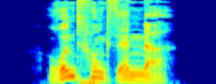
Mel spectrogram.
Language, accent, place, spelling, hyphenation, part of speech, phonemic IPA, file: German, Germany, Berlin, Rundfunksender, Rund‧funk‧sen‧der, noun, /ˈʁʊntfʊŋkˌzɛndɐ/, De-Rundfunksender.ogg
- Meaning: 1. broadcasting station, broadcaster 2. broadcast transmitter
